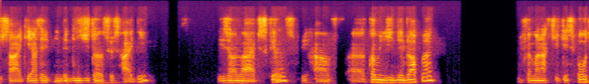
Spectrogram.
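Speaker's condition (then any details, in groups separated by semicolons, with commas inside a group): No condition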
